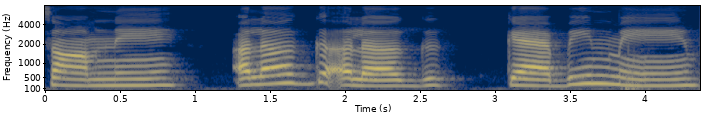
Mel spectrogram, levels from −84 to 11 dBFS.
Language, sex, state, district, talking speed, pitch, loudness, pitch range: Hindi, female, Punjab, Fazilka, 70 wpm, 230 Hz, -13 LUFS, 220-245 Hz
